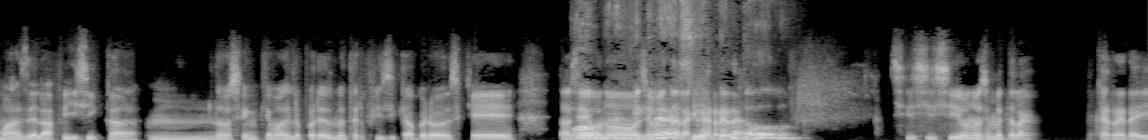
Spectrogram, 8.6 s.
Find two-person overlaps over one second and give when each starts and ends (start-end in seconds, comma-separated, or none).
4.2-5.6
